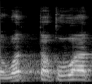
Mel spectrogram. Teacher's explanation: والتقوی تا مشدد ہے تو پیچھے والے متحرک حرف واو سے مل کر پڑھا جائے گا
